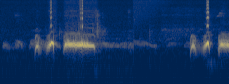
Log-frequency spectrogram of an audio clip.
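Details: Spotted dove singing in the Cườm Sa song style, praised for its fine, well-matched voice: one low cooing phrase of two short notes and a long held coo, then the next phrase beginning.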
